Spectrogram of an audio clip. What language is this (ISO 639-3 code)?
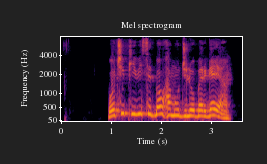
ckb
